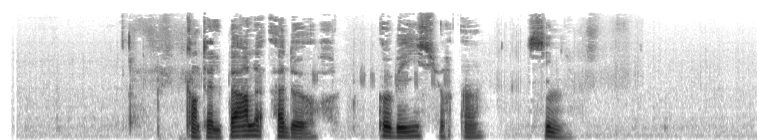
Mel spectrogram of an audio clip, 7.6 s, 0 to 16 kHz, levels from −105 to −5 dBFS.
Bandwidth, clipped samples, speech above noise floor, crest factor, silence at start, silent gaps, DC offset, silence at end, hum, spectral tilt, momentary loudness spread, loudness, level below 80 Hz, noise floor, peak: 11.5 kHz; under 0.1%; 51 dB; 22 dB; 1.3 s; none; under 0.1%; 2 s; none; -6 dB/octave; 26 LU; -21 LUFS; -54 dBFS; -71 dBFS; -2 dBFS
